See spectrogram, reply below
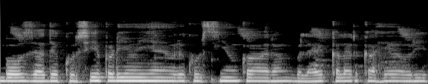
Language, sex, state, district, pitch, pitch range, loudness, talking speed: Hindi, male, Delhi, New Delhi, 155 Hz, 155-165 Hz, -14 LUFS, 265 wpm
